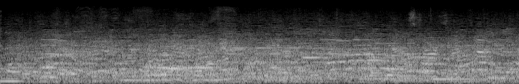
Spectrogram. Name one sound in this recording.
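Men and women chatter in a busy crowd nearby.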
